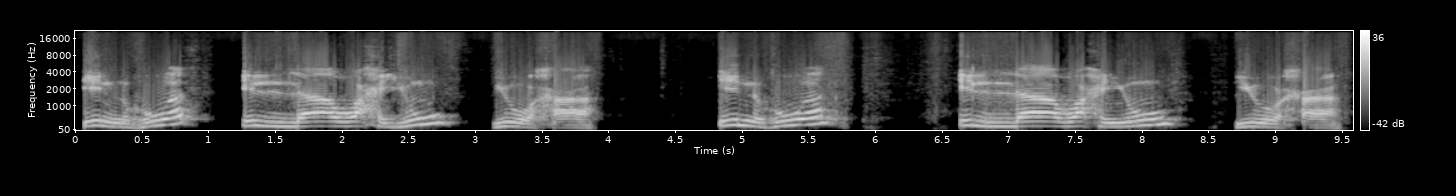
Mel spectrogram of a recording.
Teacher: নুন সাকিনের পরে হা আসছে, ইন হুয়া স্পষ্ট করে পড়া হয়েছে, এজাহার করে পড়া হয়েছে,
